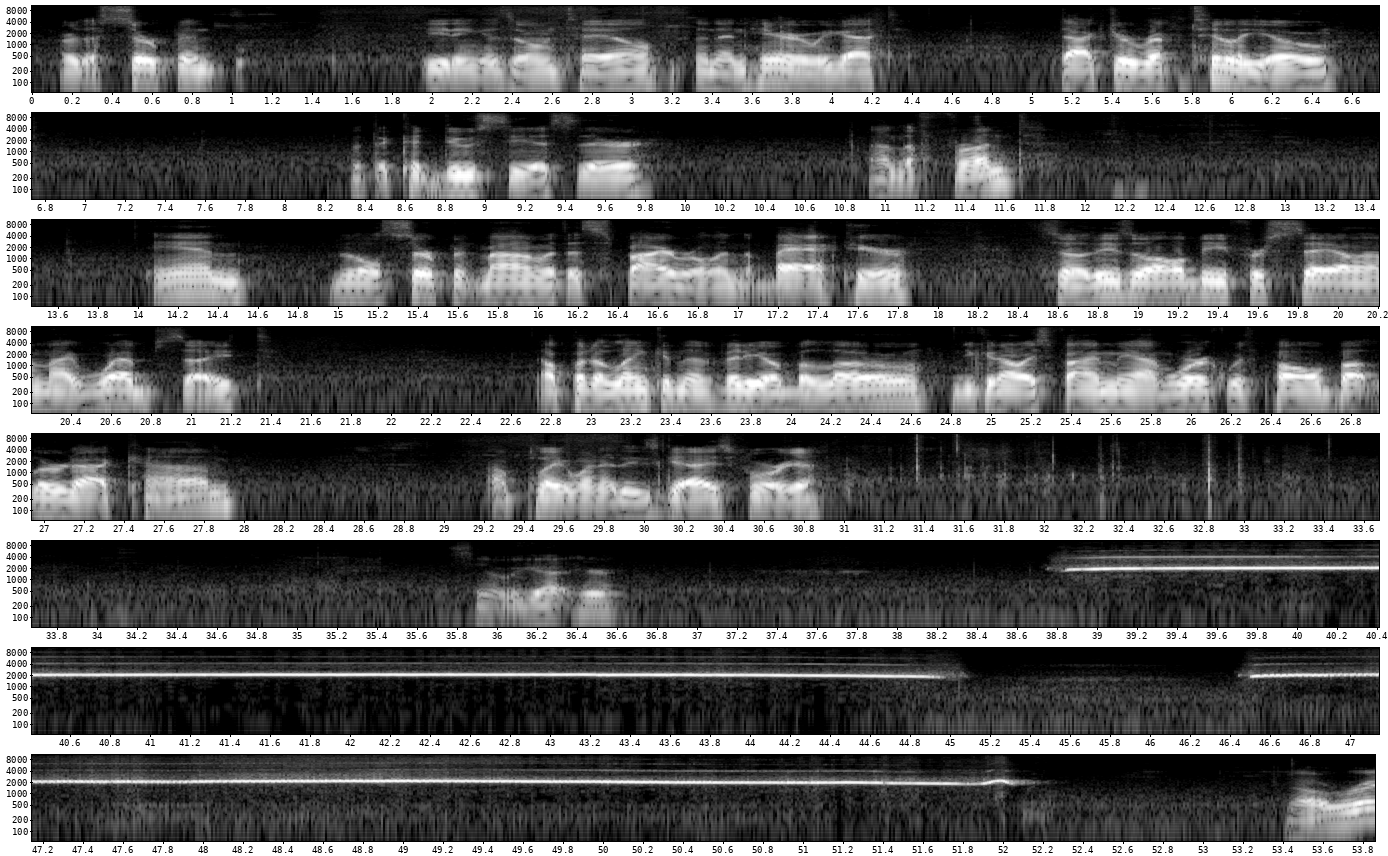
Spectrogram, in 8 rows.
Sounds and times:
Whistling: 0:38.8 - 0:45.2, 0:46.4 - 0:52.3.

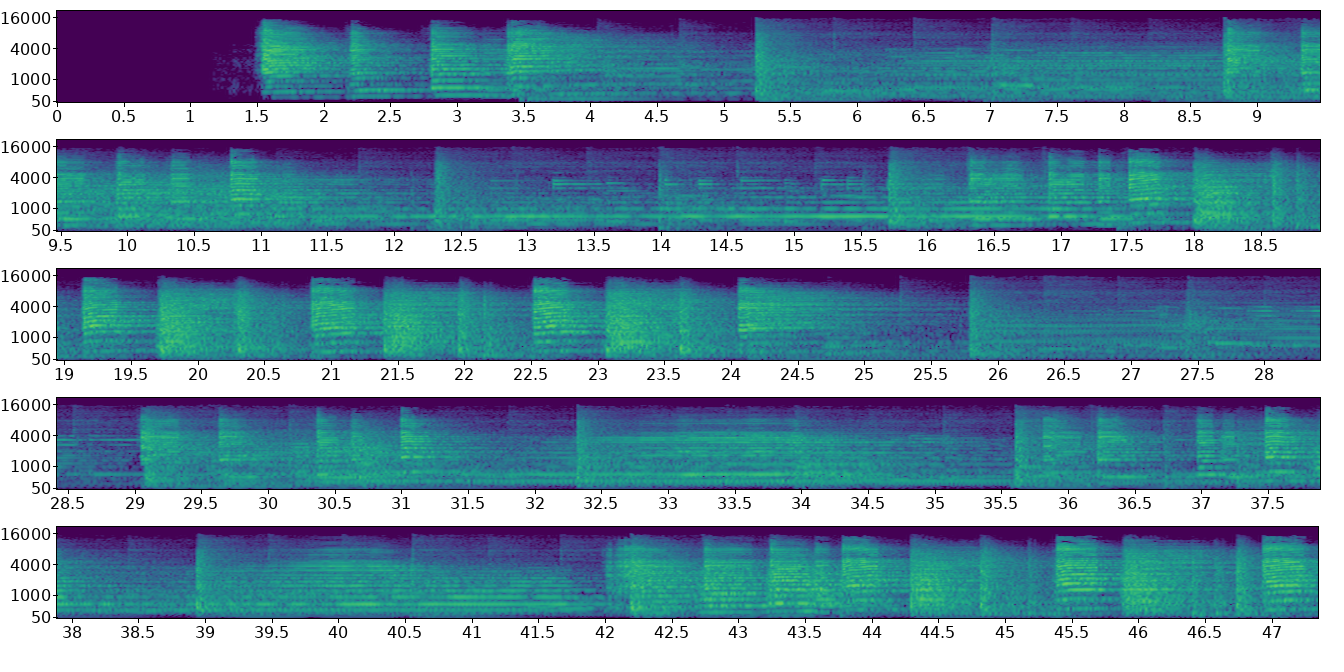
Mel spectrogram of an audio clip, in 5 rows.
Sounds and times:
Jazz: 0:01.3 - 0:47.3.

